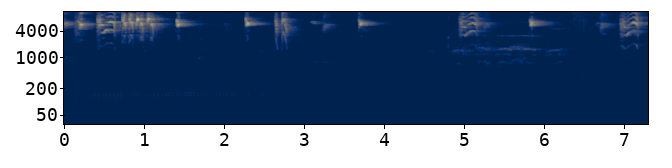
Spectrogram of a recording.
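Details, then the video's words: Sogon of the bulak type singing in the rough 'tembakan' style: sharp, high chirped notes in scattered bursts with pauses, some buzzy, with a low steady hum underneath. "Sogon bulak tembakan kasar"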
